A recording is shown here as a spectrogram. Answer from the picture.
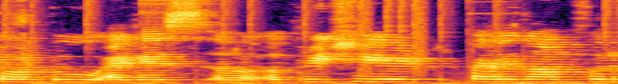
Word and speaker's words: Pahalgam: It's P. It's P-A. It's not P-H unless I don't know. I No, just the feel pronunciation. suddenly weird giving them an English lesson. They severely need. I mean, In which word does P-A get pronounced as F?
